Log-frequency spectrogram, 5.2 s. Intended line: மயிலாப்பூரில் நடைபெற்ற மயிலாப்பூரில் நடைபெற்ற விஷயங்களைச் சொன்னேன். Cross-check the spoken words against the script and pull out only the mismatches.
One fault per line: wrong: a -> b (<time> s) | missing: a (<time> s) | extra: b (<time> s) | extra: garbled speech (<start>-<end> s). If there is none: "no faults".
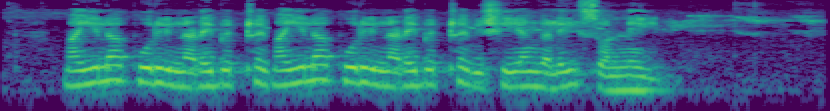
no faults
